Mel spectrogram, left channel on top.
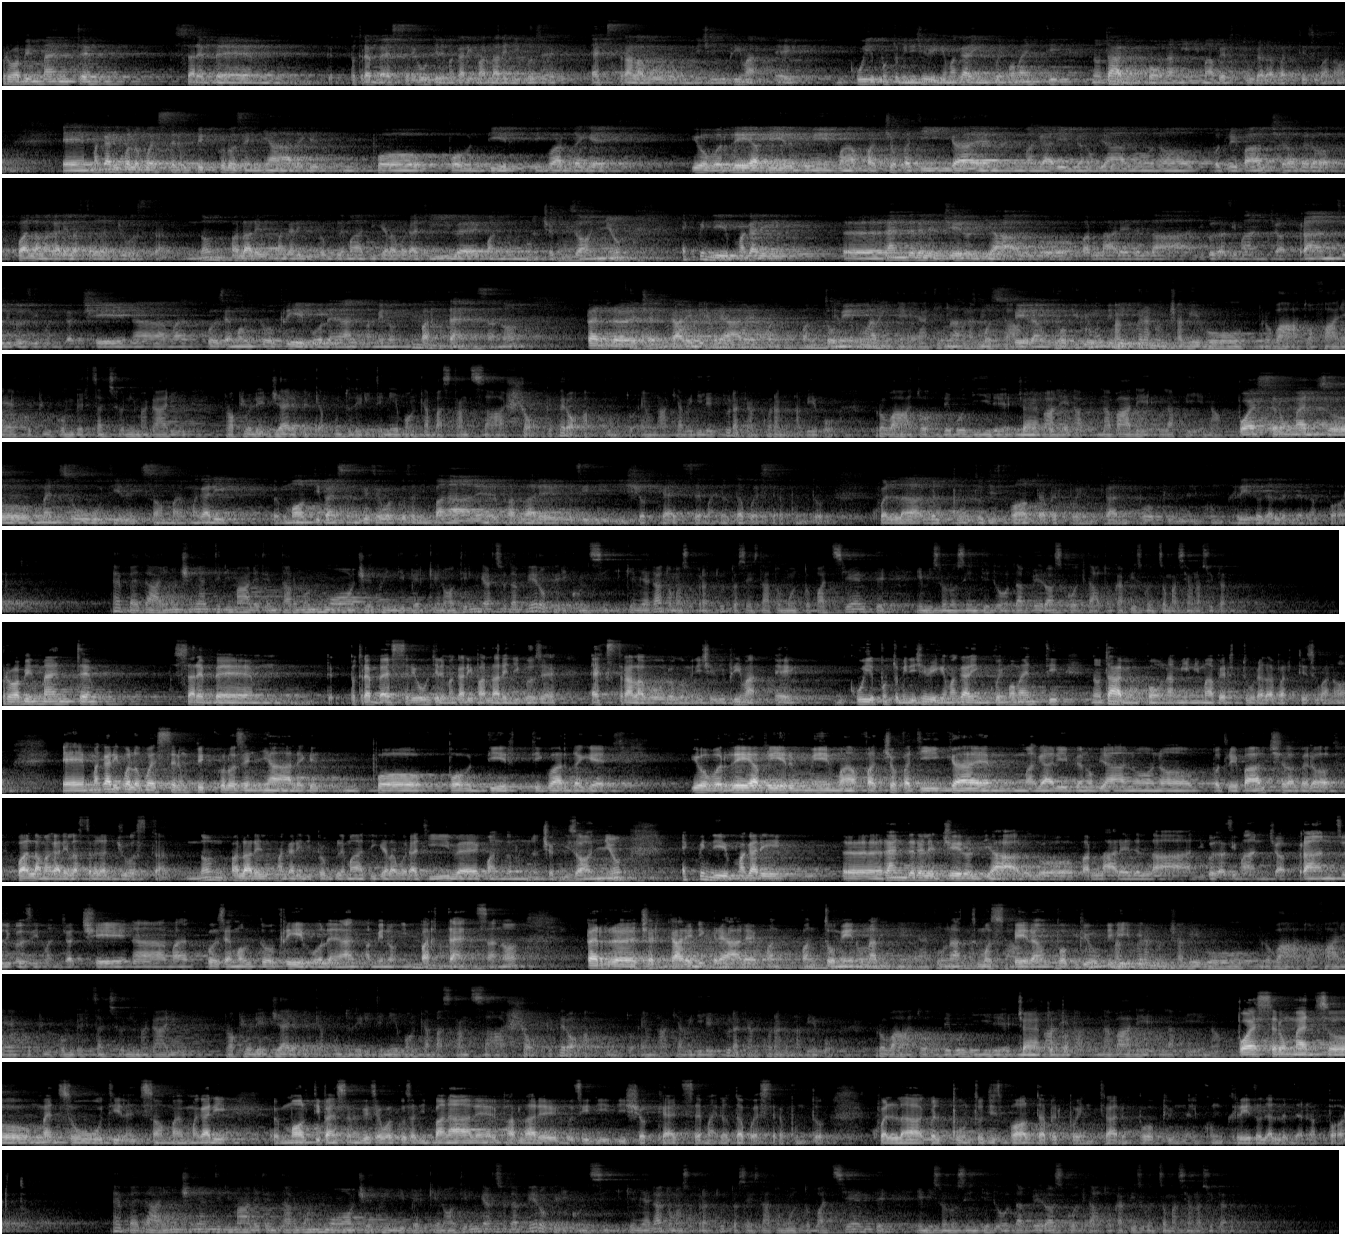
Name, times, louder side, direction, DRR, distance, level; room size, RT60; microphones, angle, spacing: voice 1, 0.0-1.0 1.7-5.6 5.9-8.0 8.3-19.8 20.3-26.7 27.0-34.7 35.3-45.8 46.1-49.1 49.6-51.7 63.9-64.4 66.1-80.6, right 3 dB, 80° right, 8 dB, 0.8 m, -24 dB
voice 2, 32.1-33.0 44.4-45.1 46.3-50.5 50.8-65.9 81.7-92.8, left 1 dB, 15° left, 4 dB, 0.9 m, -33 dB
13.0 x 12.0 x 6.5 m, 2.9 s
head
